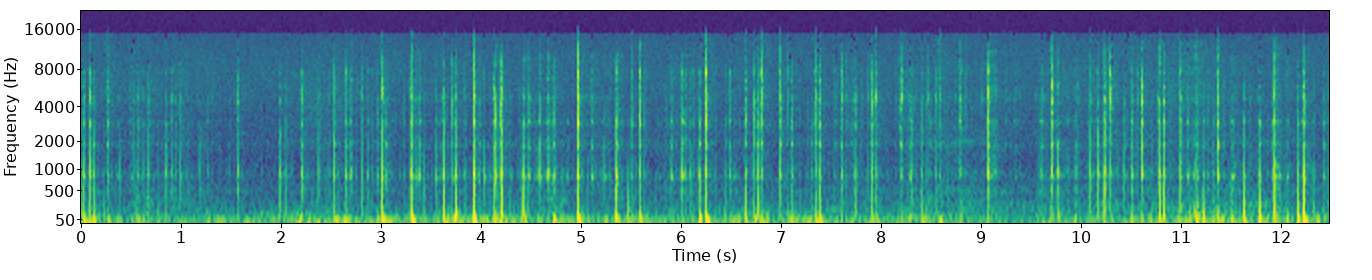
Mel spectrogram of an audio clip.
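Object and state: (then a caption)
Acacia wood plate. An acacia wood plate is tapped and scratched with the fingers in quick, delicate bursts. The result is dense, short, dry clicks with a soft low thump beneath them, and faint scratching in between. The taps die away almost instantly.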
